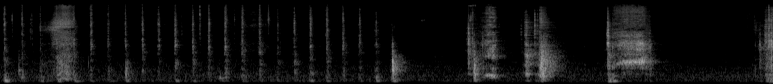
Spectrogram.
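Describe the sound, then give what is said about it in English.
A knife chops a small handful of piled cilantro on a cutting board, the blade rocking back and forth without leaving the board. Many quick, evenly spaced strokes are followed by a few slower, longer scraping bursts, with no talking. “One little handful of cilantro piled together, run your knife through it, running the knife along the board, not picking the knife up from the board at all, just running back and forth, up and down with my shoulder only.”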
